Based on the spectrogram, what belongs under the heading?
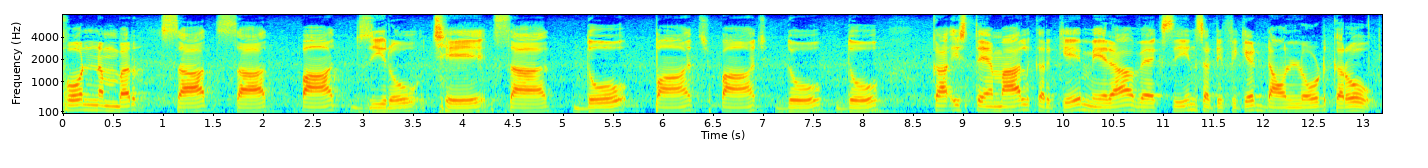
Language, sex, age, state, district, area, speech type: Urdu, male, 18-30, Uttar Pradesh, Saharanpur, urban, read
